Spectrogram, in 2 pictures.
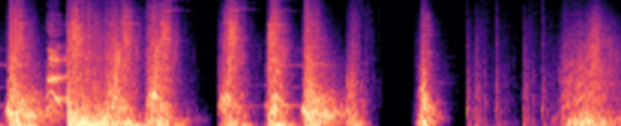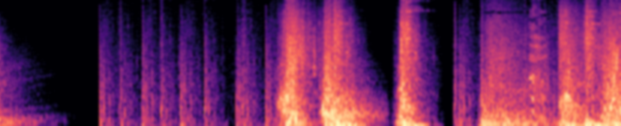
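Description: Magic blasts boom and crackle.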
